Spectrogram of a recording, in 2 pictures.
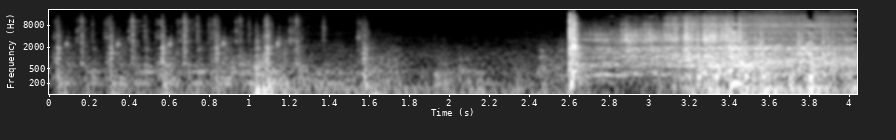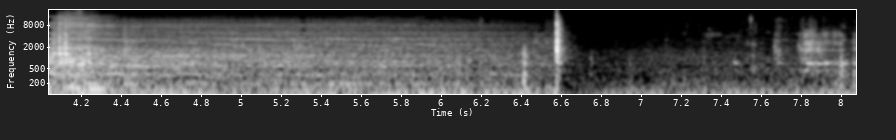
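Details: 1967 Ford Galaxie 500 with a 289 two-barrel, first start attempt after 25 years: the starter spins the engine steadily for about four seconds but it never fires; fuel not reaching the carburetor suspected, so a fuel pump and filter are planned.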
